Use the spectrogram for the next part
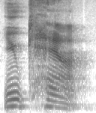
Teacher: Native speakers often pronounce t as a flap t, which means we don't push out that puff of air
